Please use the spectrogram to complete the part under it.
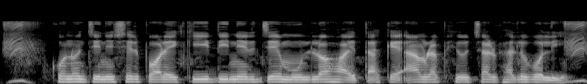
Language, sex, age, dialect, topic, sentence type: Bengali, male, 18-24, Northern/Varendri, banking, statement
